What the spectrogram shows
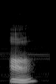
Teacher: और दूसरा यह है कि आकार से प्रैक्टिस करने से आवाज पूरी रेंज में हम आवाज को खोल सकते हैं, क्योंकि आकार से आ जो सिलेबल है, जो वावल है आ, ये सबसे ज्यादा खुला वावल है। तो आ से आप प्रैक्टिस करेंगे तो आपके आवाज भी खुलेंगे।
